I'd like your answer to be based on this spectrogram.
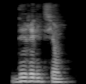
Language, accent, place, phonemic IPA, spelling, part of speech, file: French, France, Lyon, /de.ʁe.lik.sjɔ̃/, déréliction, noun, LL-Q150 (fra)-déréliction.wav
- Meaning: dereliction; feeling of solitude, loneliness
